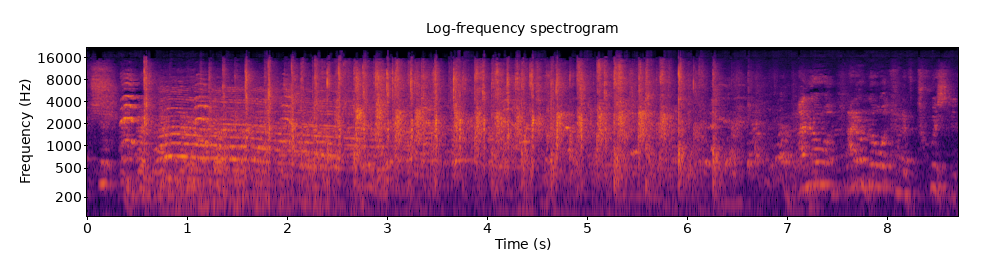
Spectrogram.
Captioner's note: applause and groans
